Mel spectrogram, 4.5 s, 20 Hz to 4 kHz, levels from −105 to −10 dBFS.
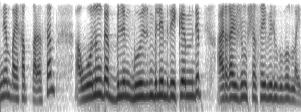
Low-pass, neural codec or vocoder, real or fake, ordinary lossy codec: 3.6 kHz; none; real; none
